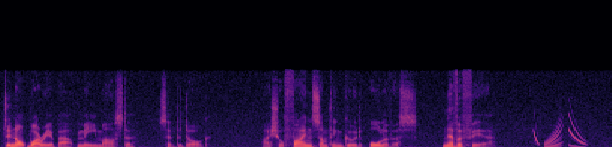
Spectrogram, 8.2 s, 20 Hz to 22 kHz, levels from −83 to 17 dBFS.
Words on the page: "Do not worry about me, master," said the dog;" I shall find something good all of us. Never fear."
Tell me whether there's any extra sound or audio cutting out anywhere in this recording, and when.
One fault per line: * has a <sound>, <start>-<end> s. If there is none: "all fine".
* has a chirp, 7.1-7.9 s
